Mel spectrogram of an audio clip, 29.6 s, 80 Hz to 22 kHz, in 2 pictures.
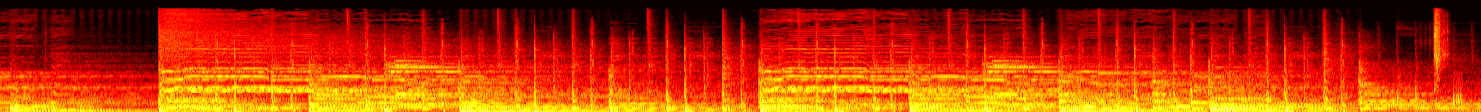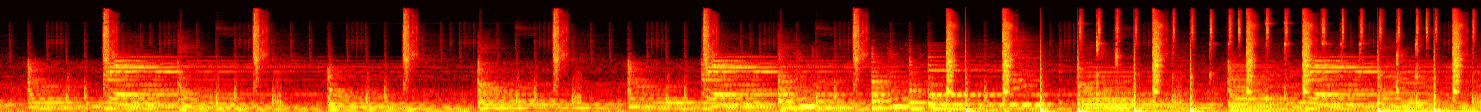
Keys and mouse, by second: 17.4 click, 18.7 click, 20.1 click, 23.1-25.8 drag.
